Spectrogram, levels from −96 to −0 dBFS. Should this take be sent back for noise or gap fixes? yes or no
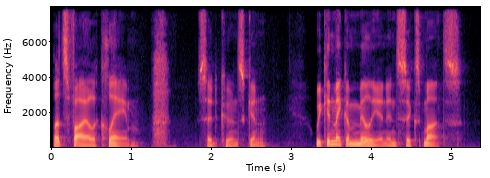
yes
